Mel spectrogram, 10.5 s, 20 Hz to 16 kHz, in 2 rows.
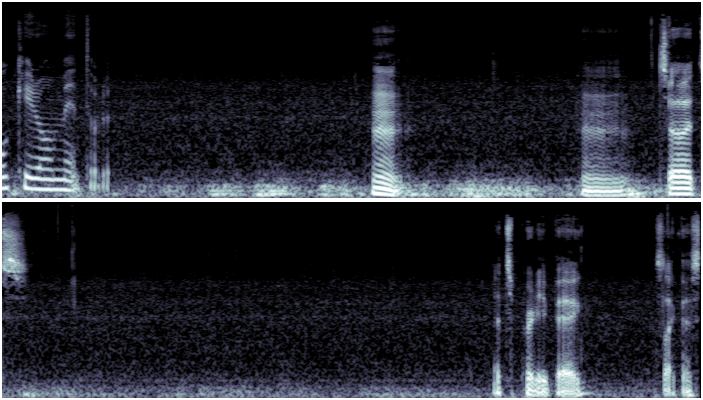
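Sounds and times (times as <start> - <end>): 
speech: 0.0 - 1.0, 2.8 - 3.2, 4.4 - 5.5, 9.0 - 10.4
sharp loud thunder crack from a thunderstorm: 0.0 - 5.8
thunder rumbling from a thunderstorm: 0.0 - 8.8.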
